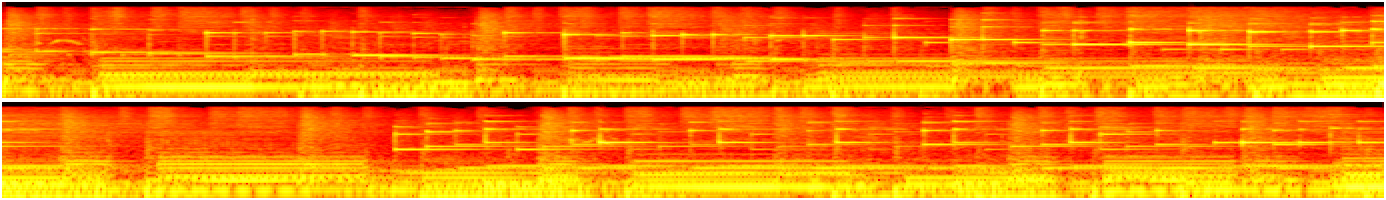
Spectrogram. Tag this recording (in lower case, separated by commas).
percussion, musical instrument, music, playing vibraphone, vibraphone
